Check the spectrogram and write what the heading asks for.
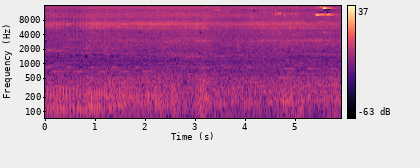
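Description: Street traffic dominated by a small motorcycle engine running close by, a steady, fast-pulsing engine sound.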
